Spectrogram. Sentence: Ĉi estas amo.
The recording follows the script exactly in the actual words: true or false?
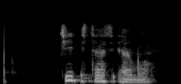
true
